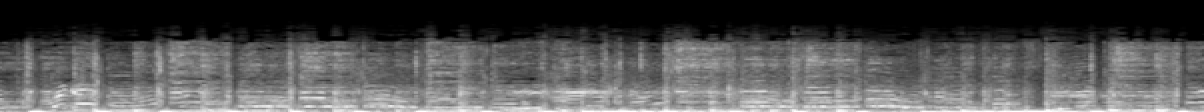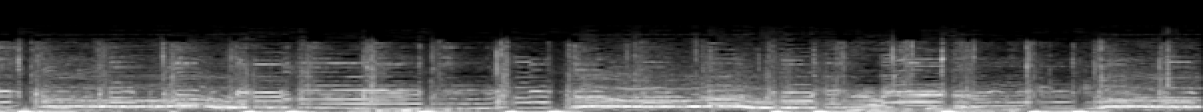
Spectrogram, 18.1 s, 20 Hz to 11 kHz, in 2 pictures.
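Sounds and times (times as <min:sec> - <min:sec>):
electric guitar with bent notes: 0:00.0 - 0:18.0
live heavy metal band: 0:00.0 - 0:18.0.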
